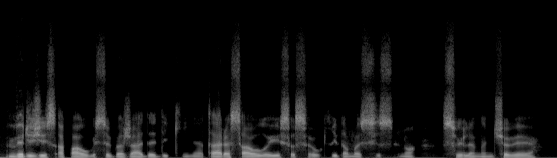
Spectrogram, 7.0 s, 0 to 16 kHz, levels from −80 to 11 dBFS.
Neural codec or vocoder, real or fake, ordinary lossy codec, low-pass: autoencoder, 48 kHz, 32 numbers a frame, DAC-VAE, trained on Japanese speech; fake; Opus, 64 kbps; 14.4 kHz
